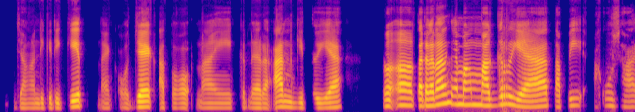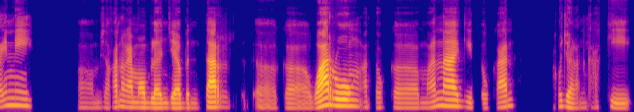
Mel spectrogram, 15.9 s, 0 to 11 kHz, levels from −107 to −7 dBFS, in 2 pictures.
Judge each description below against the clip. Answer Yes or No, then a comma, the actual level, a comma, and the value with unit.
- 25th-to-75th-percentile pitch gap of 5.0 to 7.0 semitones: Yes, wide, 5.4 semitones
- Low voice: No, medium, 155 Hz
